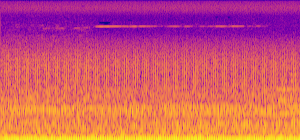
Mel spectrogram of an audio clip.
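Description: Steady low hum with a faint hiss and a thin high-pitched whine, and no distinct events. It holds unchanged across the cut from a bus interior to an outdoor scene, so it is background noise of the TV recording rather than the bus.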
